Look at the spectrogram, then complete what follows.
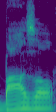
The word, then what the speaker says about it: Basel: trusted telegram at all I'm sure it's pronounced Basel and I'm saying basil because I like basil Bas yeah Basil's better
